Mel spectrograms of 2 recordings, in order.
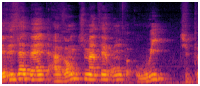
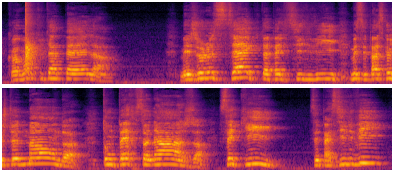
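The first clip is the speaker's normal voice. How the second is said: louder and higher, snapping at the student; exasperated shout; 5 semitones higher, 6 dB louder than usual. Acted. Teacher exploding at Sylvie who won't answer, exasperated shout. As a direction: blow up at her, fed up.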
